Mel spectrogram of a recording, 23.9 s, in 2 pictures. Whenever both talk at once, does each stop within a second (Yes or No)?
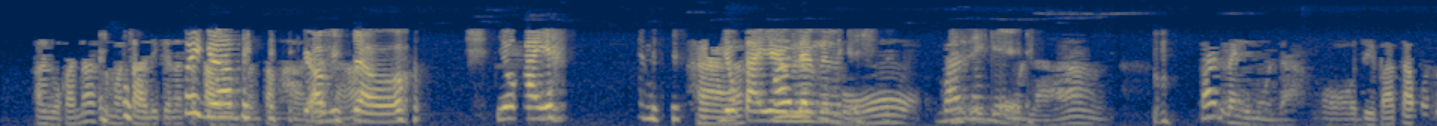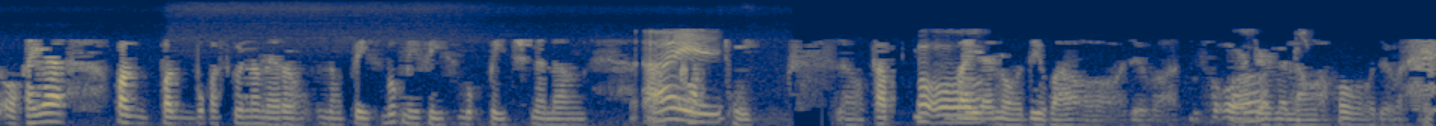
No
